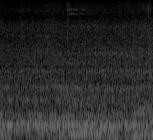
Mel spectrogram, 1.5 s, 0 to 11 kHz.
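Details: Webasto Air Top 2000 STC diesel air heater in a van, running during the high-altitude adjustment: steady low fan roar with a soft, even combustion rumble and no surging; running smoothly.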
